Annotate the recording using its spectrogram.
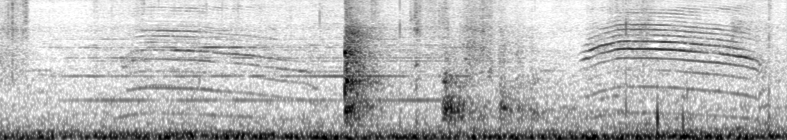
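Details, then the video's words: Small hungry kitten crying, giving several thin, high, drawn-out meows with a short break between them, heard over a steady low rumble and a few knocks. "Small kitten hungry crying"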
